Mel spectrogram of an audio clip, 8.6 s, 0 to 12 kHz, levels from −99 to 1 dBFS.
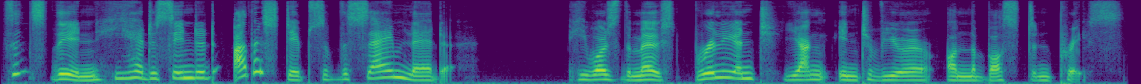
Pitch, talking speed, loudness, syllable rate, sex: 200 Hz, 155 wpm, -20 LUFS, 4.6 syllables/s, female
